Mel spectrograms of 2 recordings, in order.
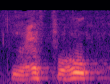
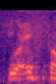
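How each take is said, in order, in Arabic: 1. الحركة بعد الفاء المضعّفة هي u. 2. الحركة بعد الفاء المضعّفة هي a. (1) "يعفه بالضم" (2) "يخفف بالفتحة، فيقال مثلا"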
